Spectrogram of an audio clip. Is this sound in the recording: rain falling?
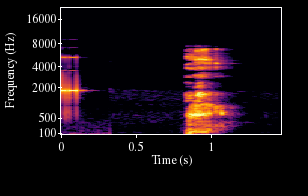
no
